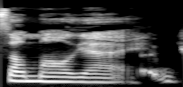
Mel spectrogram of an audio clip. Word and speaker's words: sommelier: What are these senses that you're talking about that the sommeliers have? Also, before you answer that, tell us the proper pronunciation of, am I saying it right? Sommelier? – You're saying it beautifully. Yeah, sommelier.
